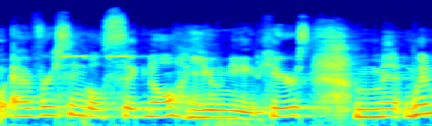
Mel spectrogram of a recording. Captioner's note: timer beeps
